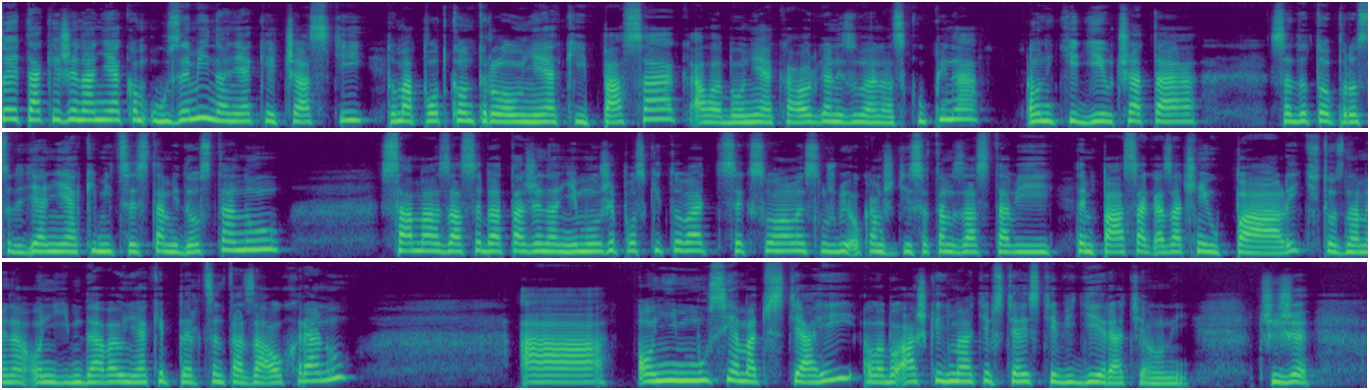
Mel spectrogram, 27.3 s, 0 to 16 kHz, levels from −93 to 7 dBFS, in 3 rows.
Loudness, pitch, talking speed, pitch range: -20 LUFS, 210 Hz, 155 wpm, 195-230 Hz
